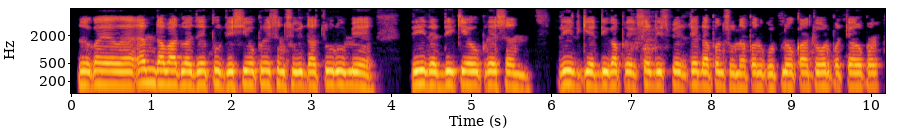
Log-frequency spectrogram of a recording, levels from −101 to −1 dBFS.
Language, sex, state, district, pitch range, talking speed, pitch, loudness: Rajasthani, male, Rajasthan, Churu, 155-170 Hz, 165 wpm, 165 Hz, -17 LUFS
